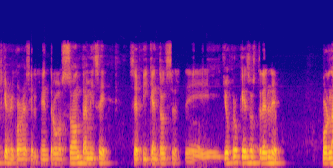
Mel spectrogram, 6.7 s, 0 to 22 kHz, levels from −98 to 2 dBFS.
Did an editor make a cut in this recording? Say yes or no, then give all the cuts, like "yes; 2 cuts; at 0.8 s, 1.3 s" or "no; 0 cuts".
no; 0 cuts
